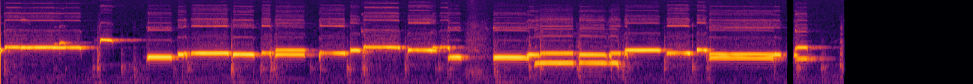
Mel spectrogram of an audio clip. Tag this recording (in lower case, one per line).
inside a small room
musical instrument
music
keyboard (musical)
